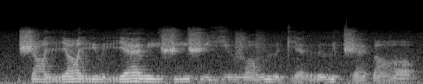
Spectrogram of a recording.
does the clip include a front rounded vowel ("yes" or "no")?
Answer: no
